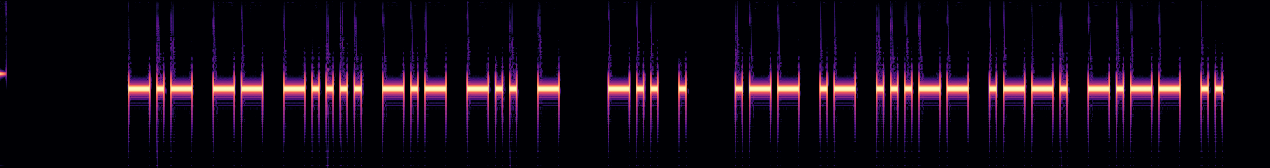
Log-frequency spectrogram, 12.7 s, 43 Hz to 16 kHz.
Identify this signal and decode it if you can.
Morse code, heard as a keyed tone, about 17 wpm, 700 Hz. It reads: KM6KDT DE WA3PYI
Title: USA Callsign DE Callsign - 6 Characters - 17wpm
